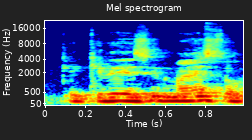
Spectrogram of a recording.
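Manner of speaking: normal talking voice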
